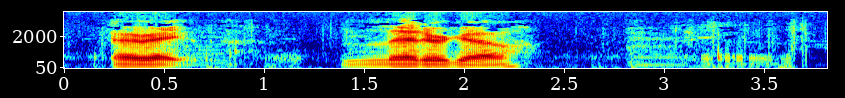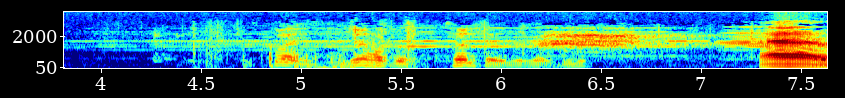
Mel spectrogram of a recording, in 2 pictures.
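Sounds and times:
speech: 0:00.2 - 0:00.7, 0:01.4 - 0:02.4, 0:04.9 - 0:06.6, 0:07.3 - 0:07.6
porpoise-like squeaky warbling calls: 0:03.1 - 0:07.6
thin sustained tone: 0:03.8 - 0:07.6.

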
